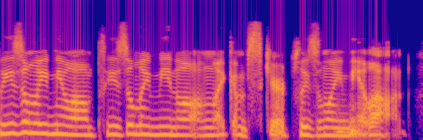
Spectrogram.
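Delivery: put-on quick, hushed, frightened, desperate tone. Recalling begging her mom not to leave her alone, retelling her begging. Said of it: "I begged her".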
